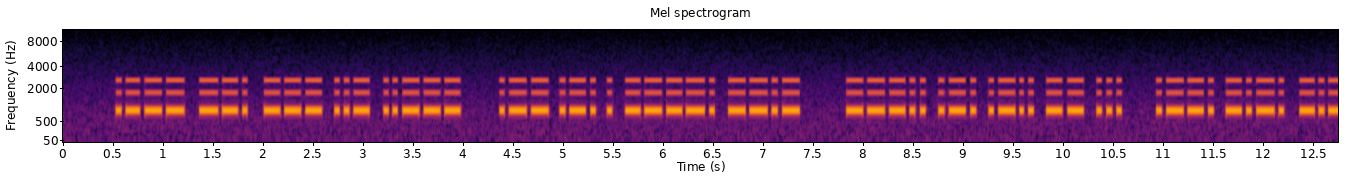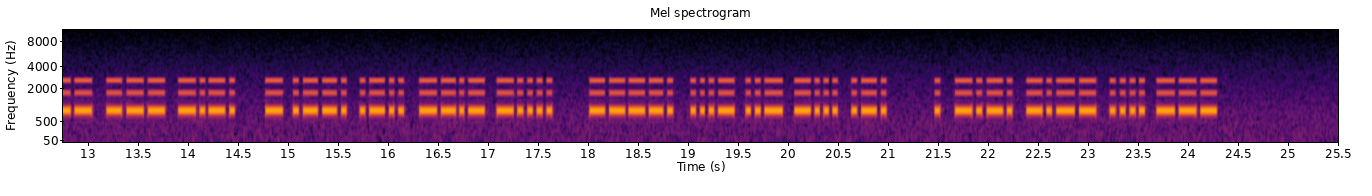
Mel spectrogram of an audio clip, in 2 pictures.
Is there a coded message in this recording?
Yes: Morse code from 0.5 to 24.3 s, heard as a keyed tone, hand-sent with a straight key, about 25 wpm, 860 Hz. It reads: JGOU2 WRE9Q 8RLMS PCYOC TPLQ6 9VUBR ECYHO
